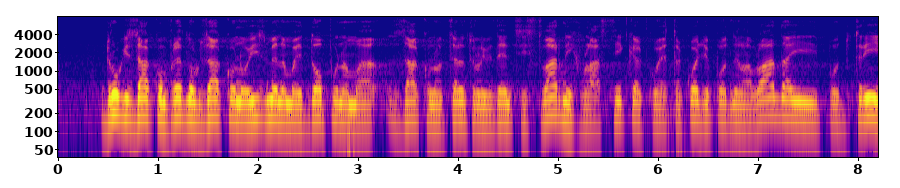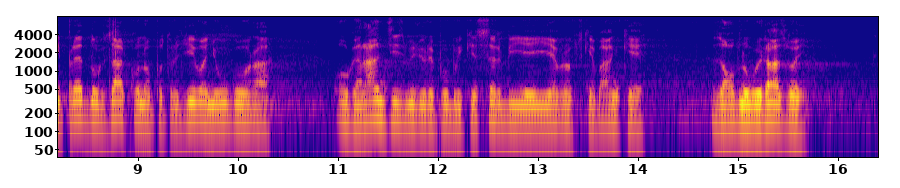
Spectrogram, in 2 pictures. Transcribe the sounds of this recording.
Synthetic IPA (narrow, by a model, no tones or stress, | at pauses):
d̪ɾuɡizaːko̞npɾed̪lˠo̞ɡzaːko̞naoizme̞namajid̪o̞punamazaːko̞nao̞t̪sent̪ɾoɾlnoeʋid̪e̞nt̪siist̪ʋaːɾnixʋlˠaːst̪nikako̞jajet̪ako̞ːd͡ʑe̞po̞d̪nelˠaʋlˠaːd̪aipo̞d̪t̪ɾiːpɾeːd̪lˠo̞ɡzaːko̞naopot̪ɾr̩d͡ʑiːʋaɲuuɡo̞ʋo̞ɾa | o̞ɡaɾant̪siizme̞d͡ʑuɾe̞publike̞srbije̞ieʋɾo̞pske̞baŋke̞ | zao̞bnoʋuiɾaːzʋo̞j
